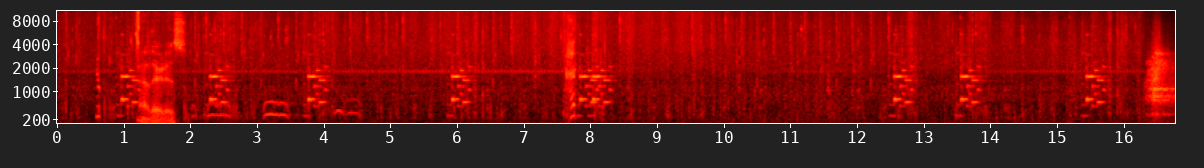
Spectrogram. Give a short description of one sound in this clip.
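Short chimes ring out as items are picked up in a video game.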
